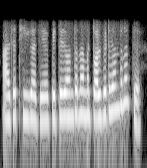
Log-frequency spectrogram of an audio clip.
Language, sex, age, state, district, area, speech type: Bengali, female, 18-30, West Bengal, Cooch Behar, urban, conversation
